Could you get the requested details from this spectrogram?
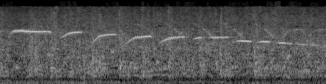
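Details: A single complete song of a golden-bellied gerygone: roughly nine high, sweet whistled notes, each slightly lower than the last, drifting down the scale, over a soft wash of running water.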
